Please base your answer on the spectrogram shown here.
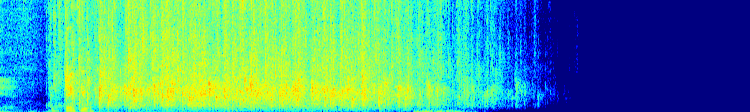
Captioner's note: applause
